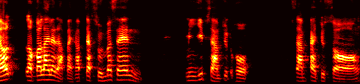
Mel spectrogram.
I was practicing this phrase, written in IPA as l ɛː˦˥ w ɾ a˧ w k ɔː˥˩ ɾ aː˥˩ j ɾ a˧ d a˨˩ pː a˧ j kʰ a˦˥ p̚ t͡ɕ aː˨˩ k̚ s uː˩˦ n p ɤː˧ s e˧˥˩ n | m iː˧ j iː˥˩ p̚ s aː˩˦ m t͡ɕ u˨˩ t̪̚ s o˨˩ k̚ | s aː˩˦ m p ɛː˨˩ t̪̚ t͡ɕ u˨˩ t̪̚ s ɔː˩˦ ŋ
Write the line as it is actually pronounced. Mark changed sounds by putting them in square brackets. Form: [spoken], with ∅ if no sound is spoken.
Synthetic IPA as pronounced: l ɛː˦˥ w ɾ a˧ w k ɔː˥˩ [l] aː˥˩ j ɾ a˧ d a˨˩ pː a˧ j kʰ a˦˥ p̚ t͡ɕ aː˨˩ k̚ s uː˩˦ n p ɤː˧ s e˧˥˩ n | m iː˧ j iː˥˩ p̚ s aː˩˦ m t͡ɕ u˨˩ t̪̚ [h] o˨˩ k̚ | s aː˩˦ m p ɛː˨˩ t̪̚ t͡ɕ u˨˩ t̪̚ s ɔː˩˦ ŋ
